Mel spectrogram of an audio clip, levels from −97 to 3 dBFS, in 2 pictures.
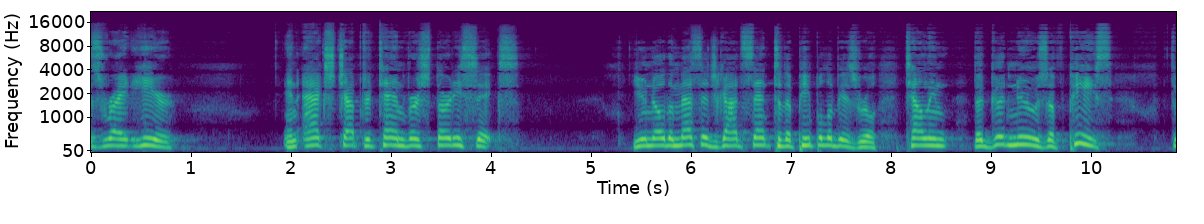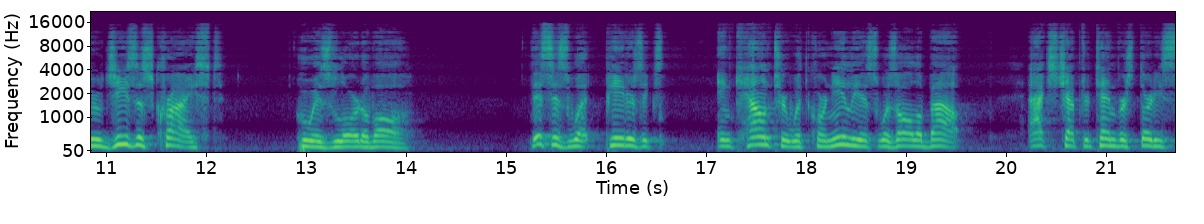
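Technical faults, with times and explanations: Throughout, channel delay (comb filtering): one channel trails the other by under a millisecond, roughly 0.7 ms. When the two are summed to mono, the shared speech cancels at evenly spaced frequencies beginning near 700 Hz, leaving fixed notches and a hollow, phasey tone.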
